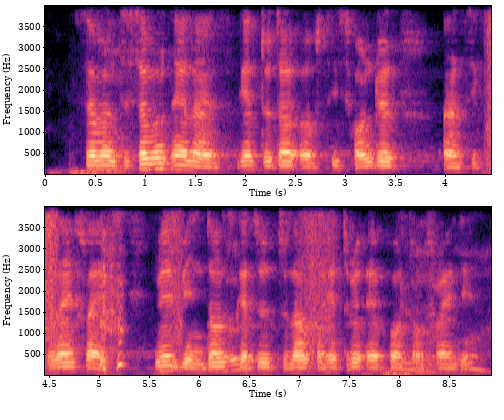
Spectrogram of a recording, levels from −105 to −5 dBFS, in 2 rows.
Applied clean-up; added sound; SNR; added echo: none; Respiratory sounds; 14 dB; reverberation time 0.6 s.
